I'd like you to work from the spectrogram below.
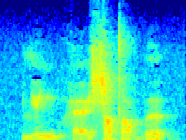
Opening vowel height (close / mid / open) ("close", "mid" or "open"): mid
